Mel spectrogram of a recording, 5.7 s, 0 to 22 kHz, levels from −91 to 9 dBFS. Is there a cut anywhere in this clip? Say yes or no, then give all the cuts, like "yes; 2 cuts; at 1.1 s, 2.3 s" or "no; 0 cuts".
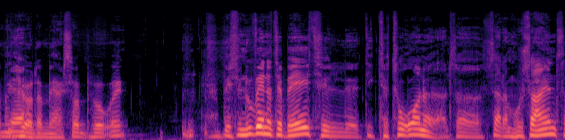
no; 0 cuts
